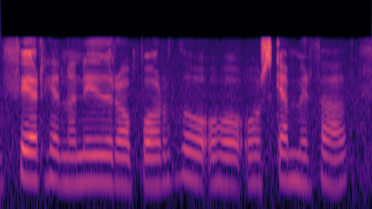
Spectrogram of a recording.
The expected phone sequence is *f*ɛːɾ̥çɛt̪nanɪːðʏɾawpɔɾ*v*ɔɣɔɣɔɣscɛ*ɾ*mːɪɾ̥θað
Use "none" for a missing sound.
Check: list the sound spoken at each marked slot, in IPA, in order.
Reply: f, ð, none

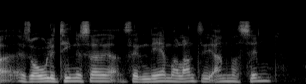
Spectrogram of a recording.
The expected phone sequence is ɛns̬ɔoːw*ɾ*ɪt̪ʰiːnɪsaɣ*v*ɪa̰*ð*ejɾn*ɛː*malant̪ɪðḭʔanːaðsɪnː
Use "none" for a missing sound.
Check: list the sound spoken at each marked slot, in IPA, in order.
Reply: l, ð, θ, ɛː

